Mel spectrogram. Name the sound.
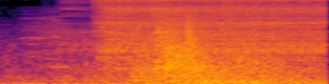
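train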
